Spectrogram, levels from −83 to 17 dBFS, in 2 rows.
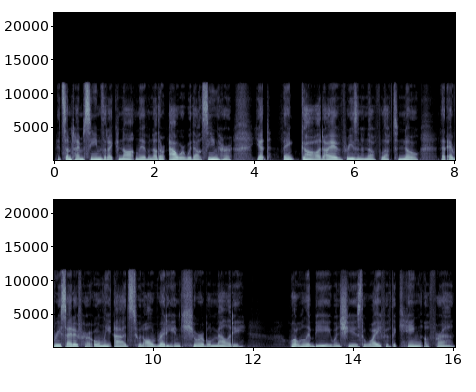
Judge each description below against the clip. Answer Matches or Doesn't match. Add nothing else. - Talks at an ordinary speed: Matches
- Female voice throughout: Matches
